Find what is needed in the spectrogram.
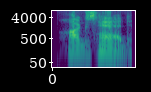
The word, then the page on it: hogshead: American English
